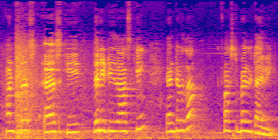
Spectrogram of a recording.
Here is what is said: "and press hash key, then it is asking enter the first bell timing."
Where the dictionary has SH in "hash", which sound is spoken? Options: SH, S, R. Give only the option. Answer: S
